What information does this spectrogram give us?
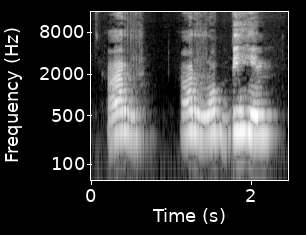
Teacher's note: الحكم الثاني اللي هو الإدغام في الحلقات السابقة، إذا بترجعوا عشان يبقى عارفين ايه هنا لما بقول هنا إدغام. زي هنا إدغام بغير غنة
